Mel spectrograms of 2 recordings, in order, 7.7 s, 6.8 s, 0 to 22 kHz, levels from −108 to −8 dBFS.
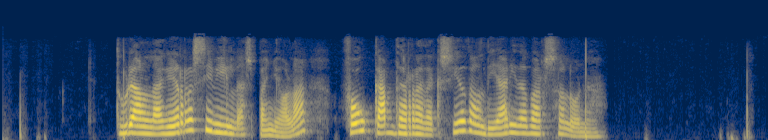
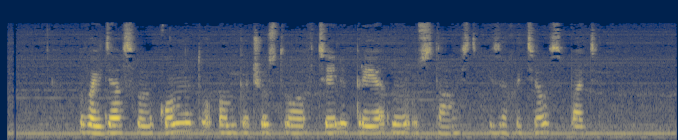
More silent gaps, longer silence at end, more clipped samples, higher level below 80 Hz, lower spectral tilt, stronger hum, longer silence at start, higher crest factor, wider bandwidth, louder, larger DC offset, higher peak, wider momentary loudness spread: neither; first, 1.65 s vs 0 s; neither; first, -60 dBFS vs -68 dBFS; first, -6.5 dB/octave vs -3.5 dB/octave; neither; first, 1.15 s vs 0.1 s; about the same, 18 dB vs 18 dB; second, 7.4 kHz vs 11.5 kHz; first, -21 LUFS vs -30 LUFS; neither; first, -4 dBFS vs -12 dBFS; second, 11 LU vs 21 LU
